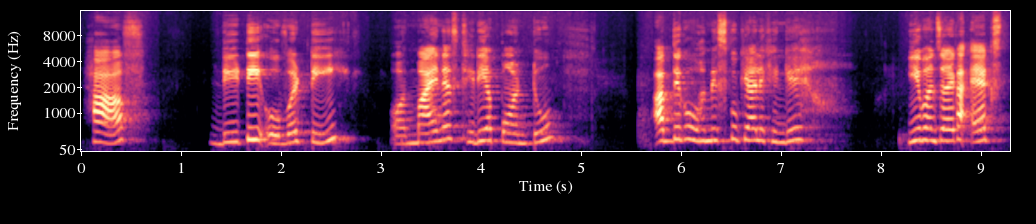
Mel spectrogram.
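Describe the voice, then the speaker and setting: Young woman, high voice, explaining maths step by step, keeps repeating herself. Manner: explains slowly, repeats steps, checks in with "ठीक है". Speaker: maths teacher. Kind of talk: step-by-step board maths lesson.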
